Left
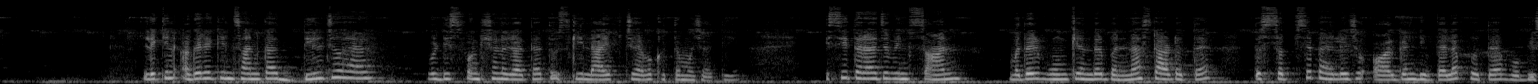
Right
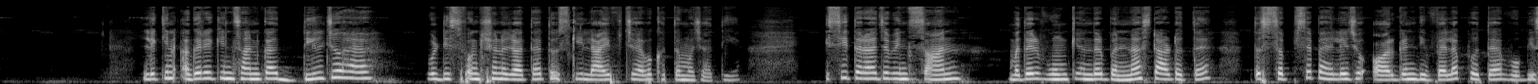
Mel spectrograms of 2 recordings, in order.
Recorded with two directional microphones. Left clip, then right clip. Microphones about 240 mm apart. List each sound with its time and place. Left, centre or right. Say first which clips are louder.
1.0 s a woman's voice: right 13 dB; right
8.2 s a woman's voice: right 16 dB; right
